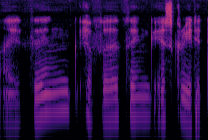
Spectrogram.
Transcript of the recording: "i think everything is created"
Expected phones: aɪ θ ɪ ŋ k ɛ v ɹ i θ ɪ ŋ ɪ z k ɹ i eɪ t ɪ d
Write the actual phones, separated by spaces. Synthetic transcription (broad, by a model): aɪ θ ɪ ŋ k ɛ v i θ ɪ ŋ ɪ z k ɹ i eɪ t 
